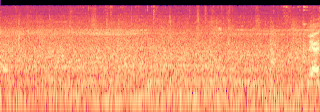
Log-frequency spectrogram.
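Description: Steady rumble of nearby vehicle traffic with no distinct events, a person's voice starting just before the end.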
